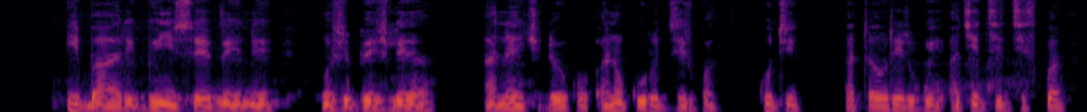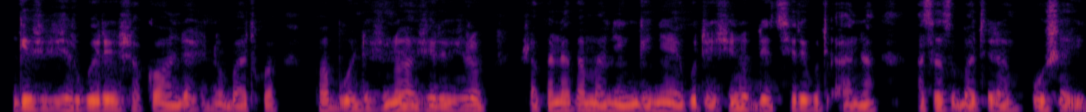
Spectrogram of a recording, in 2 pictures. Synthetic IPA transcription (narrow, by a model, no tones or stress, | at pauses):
iɓaːɾibʱwiɲiso̞je̞me̞ne̞ | muʐibʱe̞ʒle̞raː | naet͡ʃiɗo̞ko̞ʔano̞kuɾud͡zirwa | kuti | atauɾirweʔat͡ʃid͡zid͡ziswa | ŋɡe̞ʐiʐirwe̞ɾe̞ʐakawandaʐino̞ɓatwa | paɓʱo̞ndoʐino̞ʋaʐireʐiro̞ | ʐ̥akanakamaniŋiŋɡe̞ɲajaje̞kutiʐino̞ɗe̞t͡se̞ɾekutianaː | sazo̞ɓatiraɦoʃaḭːd͡ʒi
